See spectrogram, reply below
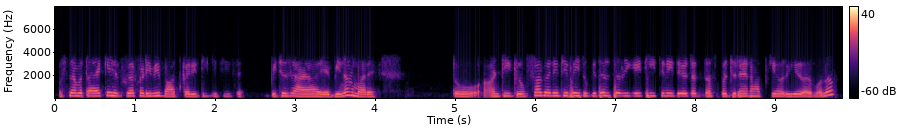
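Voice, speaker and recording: This young woman talks briskly in a medium-pitched, steady voice with no room sound, on a narrow, dry phone recording. In blunt, colloquial chat she recounts gossip from her school days, quoting the people involved.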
